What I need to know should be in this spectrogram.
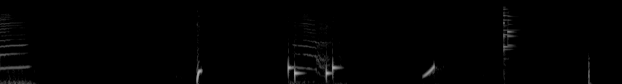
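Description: Short game menu sounds blip and chime.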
